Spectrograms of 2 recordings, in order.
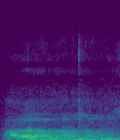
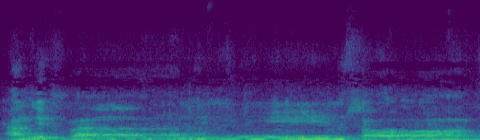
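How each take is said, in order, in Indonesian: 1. Huruf-hurufnya dibaca menyambung menjadi satu kata. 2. Setiap huruf disebut dengan nama lengkapnya. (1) "Ini baca alamas" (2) "Harusnya apa?"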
